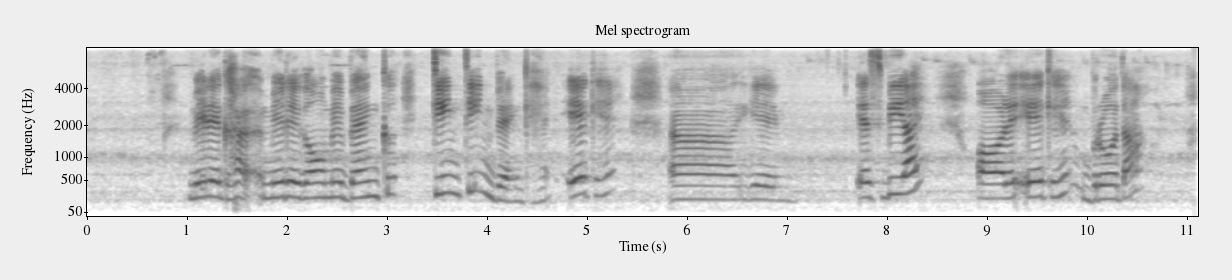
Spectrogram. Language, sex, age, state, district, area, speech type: Hindi, female, 45-60, Bihar, Begusarai, rural, spontaneous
